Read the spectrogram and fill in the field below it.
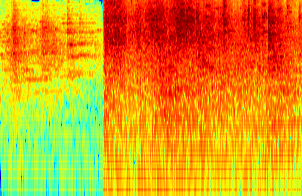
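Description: A large chandelier crashes down and its glass shatters loudly.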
